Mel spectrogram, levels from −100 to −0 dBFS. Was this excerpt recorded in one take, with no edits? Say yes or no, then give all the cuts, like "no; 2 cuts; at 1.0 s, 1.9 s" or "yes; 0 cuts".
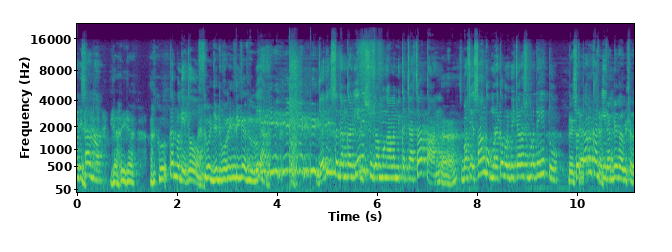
yes; 0 cuts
